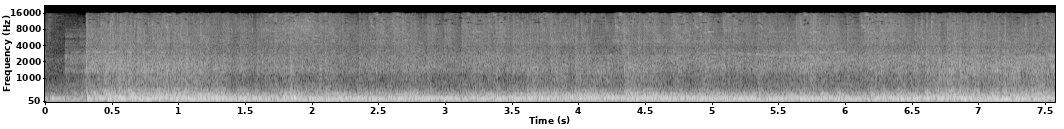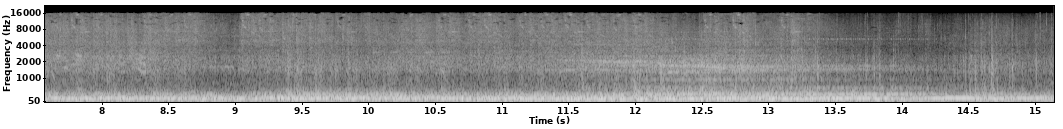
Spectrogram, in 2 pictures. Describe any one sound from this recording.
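A flamethrower roars steadily.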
